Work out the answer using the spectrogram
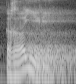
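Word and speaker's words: غَيْرِ: Nah di sini juga ghairi bersih ya tidak boleh G tetapi ghairi giril giril mag jangan Ee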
